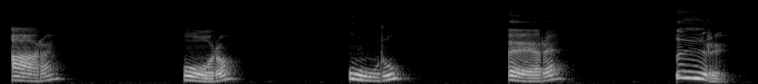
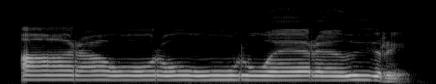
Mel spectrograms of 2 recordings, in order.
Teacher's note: When R is between vowels, it becomes a one-tap sound.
